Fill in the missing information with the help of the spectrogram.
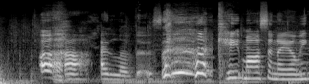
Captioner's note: laughs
